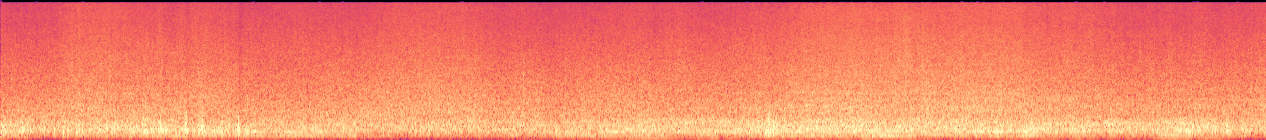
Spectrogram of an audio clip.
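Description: Steady rush of wind and sea on an open fishing boat, with wind buffeting the microphone.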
